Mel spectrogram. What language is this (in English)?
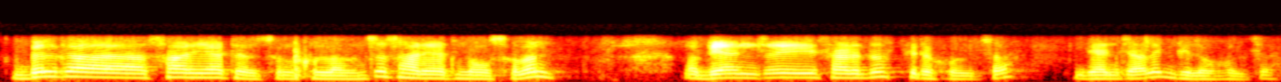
Nepali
